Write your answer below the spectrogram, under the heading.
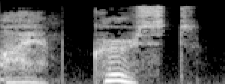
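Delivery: hushed, quiet whisper. A man who just killed a spider with his breath whispers to himself. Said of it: "Giovanni whispered to himself".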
